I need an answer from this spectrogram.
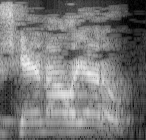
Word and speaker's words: Scandaliato: i a t o I say my last name is scan which is only four syllables but it's really five it's Scandal that way when I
